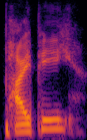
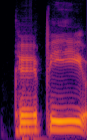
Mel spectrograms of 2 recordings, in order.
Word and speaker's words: PyPI: to build and publish up on Pipey or Pippy or PyPy or PyPI or insert however you want to pronounce that little thing there.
